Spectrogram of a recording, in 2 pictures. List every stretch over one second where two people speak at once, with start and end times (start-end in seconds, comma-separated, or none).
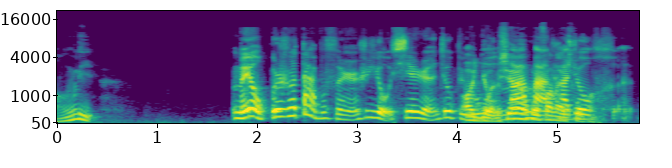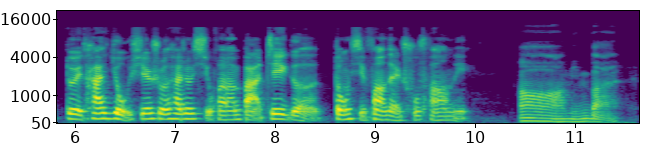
4.0-5.5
